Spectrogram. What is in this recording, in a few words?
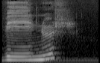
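"vinur", Icelandic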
